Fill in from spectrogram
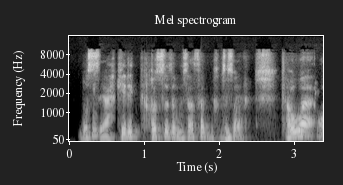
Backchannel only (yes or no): yes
